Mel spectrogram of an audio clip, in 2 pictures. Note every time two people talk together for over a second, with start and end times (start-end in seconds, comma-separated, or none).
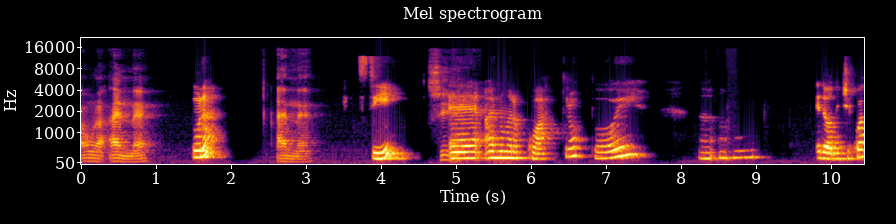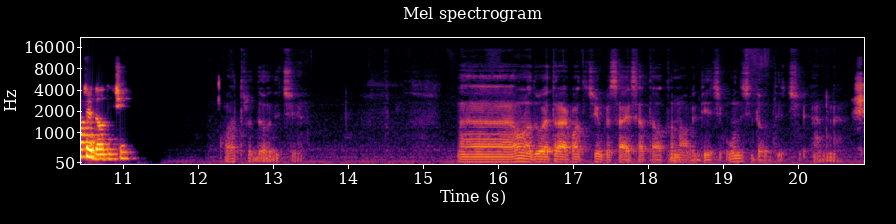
none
